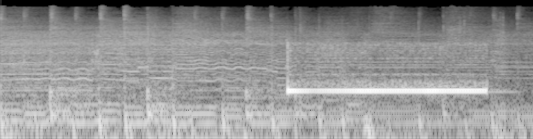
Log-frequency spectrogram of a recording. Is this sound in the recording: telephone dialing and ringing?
yes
